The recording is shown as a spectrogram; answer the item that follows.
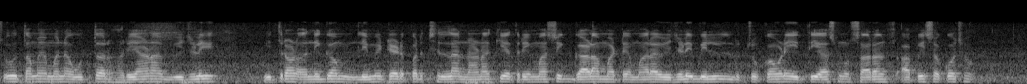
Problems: constant background noise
